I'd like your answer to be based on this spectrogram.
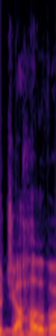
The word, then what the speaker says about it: Jehovah: It is the covenant name for God, pronounced either Jehovah or Yahweh, as best we can tell.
